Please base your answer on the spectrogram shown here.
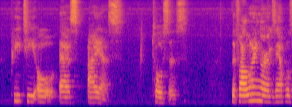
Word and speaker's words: ptosis: i ATR IST psychiatrist PT pronunciation t medical term ptosis pto s is ptosis the following are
